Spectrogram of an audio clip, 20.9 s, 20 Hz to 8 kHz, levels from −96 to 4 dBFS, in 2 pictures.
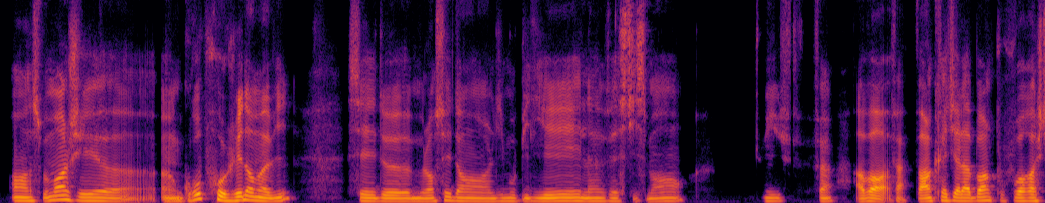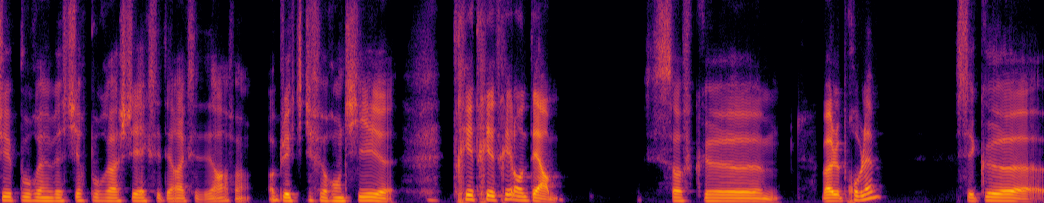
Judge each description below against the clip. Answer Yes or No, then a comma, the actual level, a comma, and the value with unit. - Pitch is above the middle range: No, low, 125 Hz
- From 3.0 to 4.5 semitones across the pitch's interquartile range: No, narrow, 2.5 semitones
